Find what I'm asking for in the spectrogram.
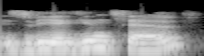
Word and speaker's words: Zvyagintsev: From Andrei Zvyagintsev, who made Leviathan.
